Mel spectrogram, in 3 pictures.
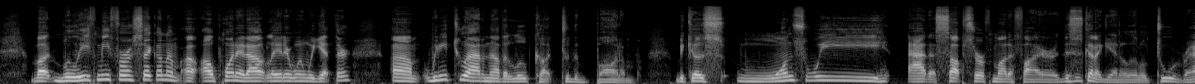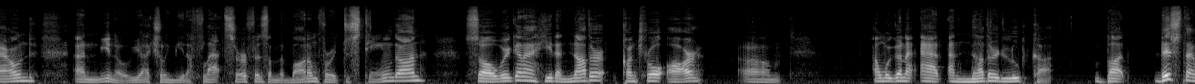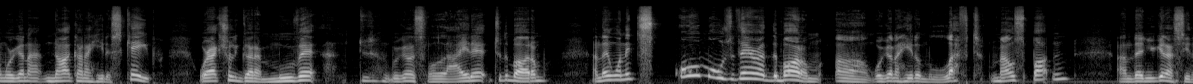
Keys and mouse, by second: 21.7 ctrl+r, 33.9 click.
